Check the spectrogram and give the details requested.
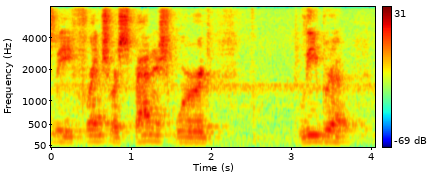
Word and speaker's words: libre: We are starting to use the French or Spanish word libre. I'm pronouncing it anglicized, as a way of saying free as in freedom, to make it more clear.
